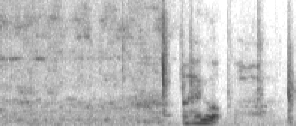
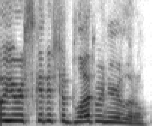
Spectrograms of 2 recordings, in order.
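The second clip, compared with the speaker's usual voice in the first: higher, fast teasing; teasing reminder; 10 semitones higher, faster than usual. Retold or imitated. Grandma teasing granddaughter about blood, fast teasing. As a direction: poke fun at her old fears. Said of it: "I go".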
